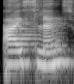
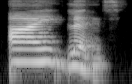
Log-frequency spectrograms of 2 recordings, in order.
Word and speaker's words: islands: said Islands Islands okay so we don't pronounce the S we don't say icelands we say I lens I lens okay so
